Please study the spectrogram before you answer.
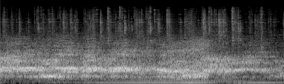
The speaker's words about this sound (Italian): La gente grida Bettino, vuoi pure questi soldi? mentre bombarda la sua auto di monete. È un rito di passaggio italiano destinato ai politici corrotti. Un estremo saluto riservato ai peggiori truffatori.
